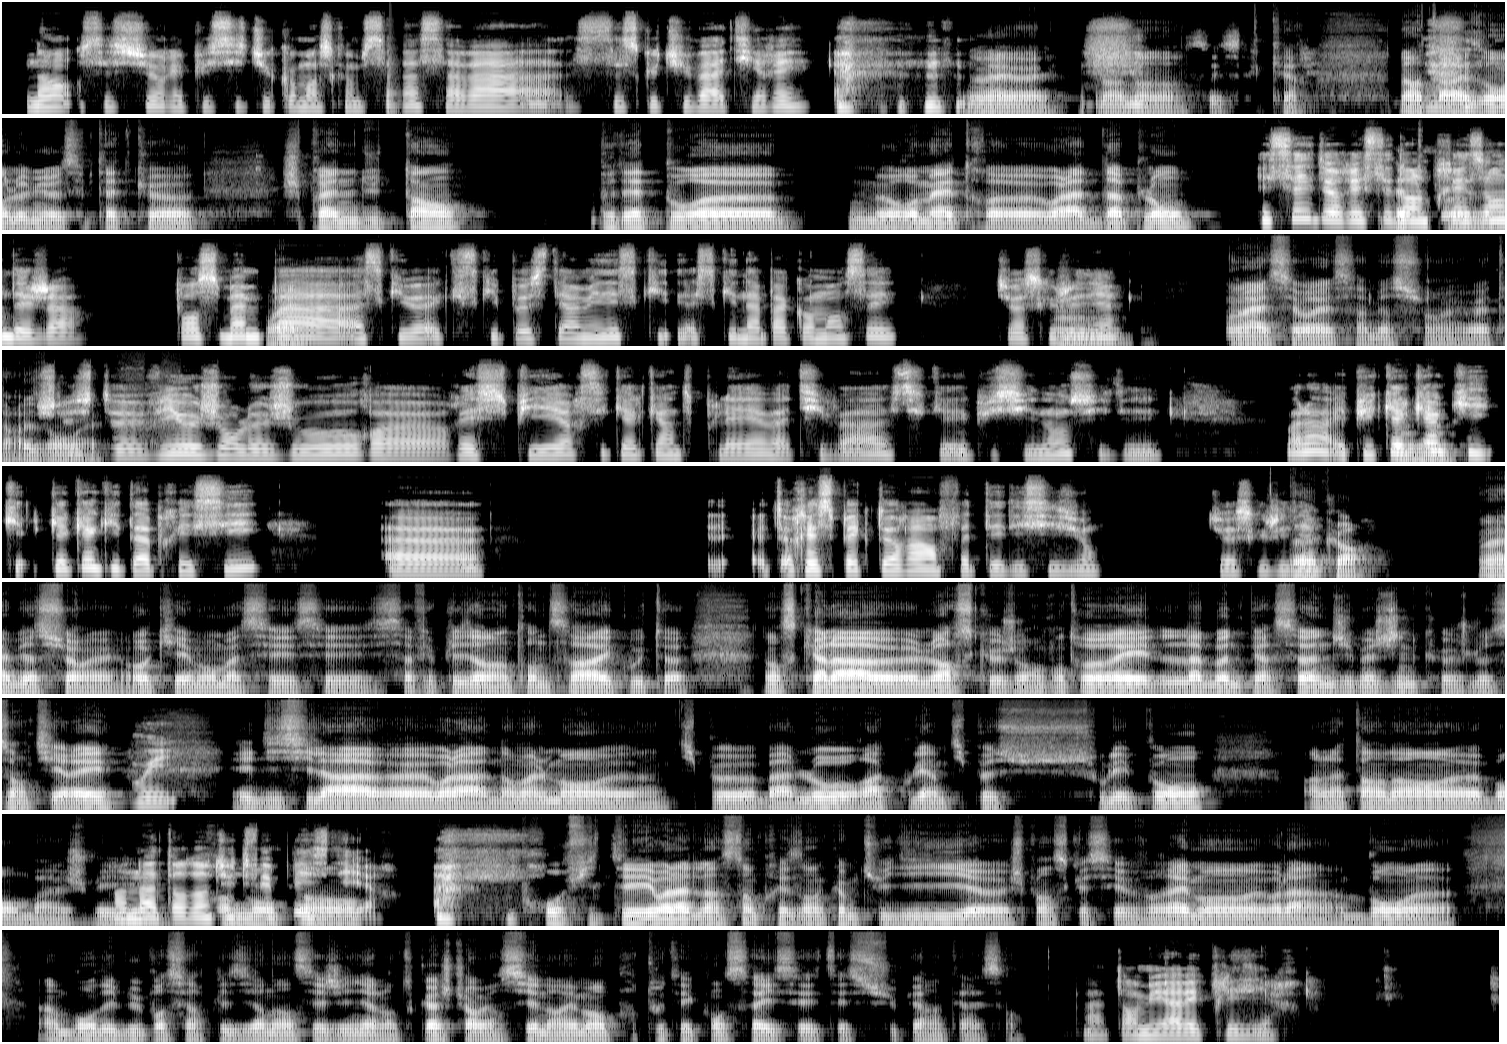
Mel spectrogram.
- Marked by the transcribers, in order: laugh; other background noise; stressed: "temps"; tapping; chuckle
- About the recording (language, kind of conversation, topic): French, advice, Comment surmonter la peur de se remettre en couple après une rupture douloureuse ?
